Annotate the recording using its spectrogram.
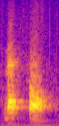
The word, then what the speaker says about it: maison: Maison. – Non, c'est le Z. Z. Maison. – Maison. – Maison. You see, when the S is between two vowels, you pronounce it like a Z.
